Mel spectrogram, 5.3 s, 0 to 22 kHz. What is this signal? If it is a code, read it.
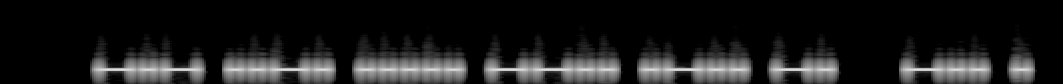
Morse code, heard as a keyed tone, about 22 wpm, 700 Hz. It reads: KF5ZLN DE
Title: USA Callsign DE Callsign 22wpm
